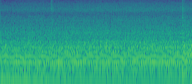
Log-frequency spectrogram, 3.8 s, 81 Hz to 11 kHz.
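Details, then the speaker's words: Hotpoint 9325 vented tumble dryer, about 1990, 4 kg load: steady hum with faint occasional light thud; rear roller bearing the drum sits in has deteriorating edges. "all that is that the roller bearing at the back that the drum sits in. edges are starting to deteriorate."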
